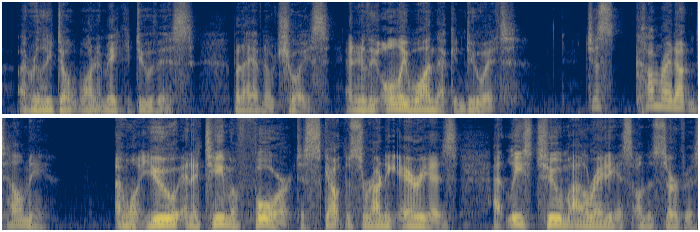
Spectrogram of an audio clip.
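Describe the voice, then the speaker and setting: A man puts on a raspy character voice at a medium pitch. His intonation is lively and his pace moderate. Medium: audio drama. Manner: blunt, plain-spoken.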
